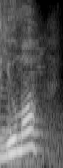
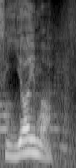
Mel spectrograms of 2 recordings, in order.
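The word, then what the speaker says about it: Yoyma (יומא): It's Yoyma. Grammatically, the correct grammatical way to pronounce the Masechta is Masechta Yoyma. In the Yeshiva, if you say Yoyma, they'll look at you like you're from Mars. They say Yuma.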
